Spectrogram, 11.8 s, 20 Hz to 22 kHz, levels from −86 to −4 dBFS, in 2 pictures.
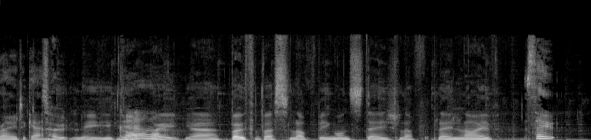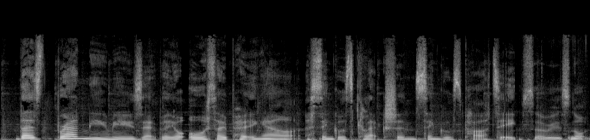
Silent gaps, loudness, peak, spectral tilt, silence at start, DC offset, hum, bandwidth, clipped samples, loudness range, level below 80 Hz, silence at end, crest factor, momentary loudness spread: none; -28 LUFS; -8 dBFS; -5 dB/octave; 0 s; under 0.1%; none; 17 kHz; under 0.1%; 3 LU; -54 dBFS; 0 s; 20 dB; 9 LU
